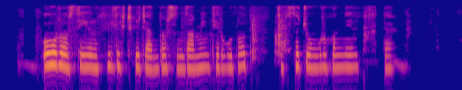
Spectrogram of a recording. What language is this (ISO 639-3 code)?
mon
